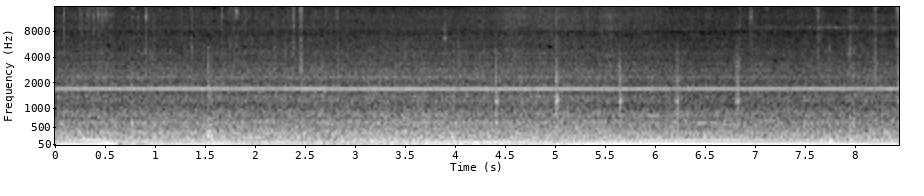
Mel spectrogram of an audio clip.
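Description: Car cabin noise while driving: a steady low engine and road rumble with a thin, steady high-pitched whine over it.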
